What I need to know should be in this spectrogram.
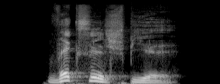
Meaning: interplay
- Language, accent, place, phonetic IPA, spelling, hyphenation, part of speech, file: German, Germany, Berlin, [ˈvɛksl̩ˌʃpiːl], Wechselspiel, Wech‧sel‧spiel, noun, De-Wechselspiel.ogg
